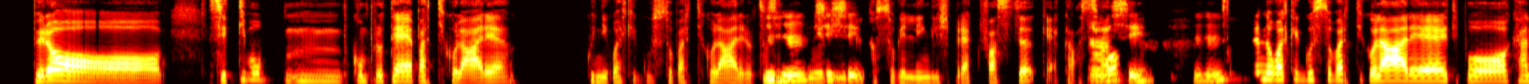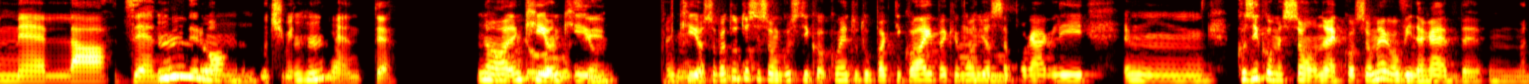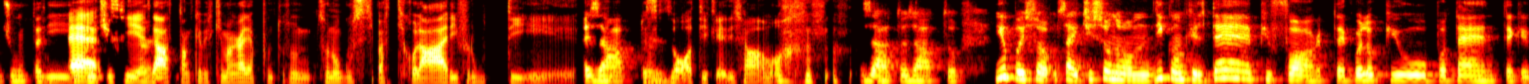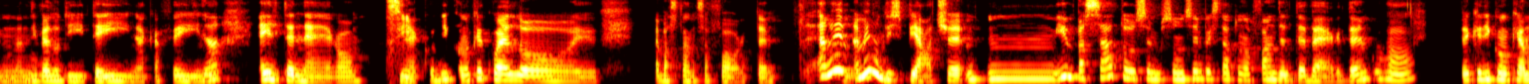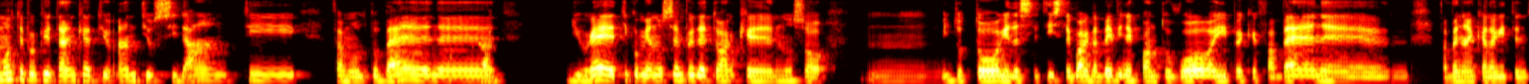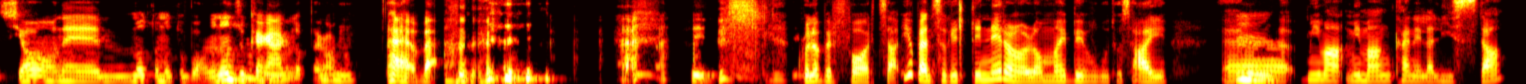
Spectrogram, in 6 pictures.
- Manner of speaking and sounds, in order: drawn out: "Però"; other background noise; in English: "english breakfast"; "classico" said as "cassico"; unintelligible speech; unintelligible speech; unintelligible speech; "secondo" said as "seono"; chuckle; unintelligible speech; chuckle
- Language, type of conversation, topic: Italian, unstructured, Preferisci il caffè o il tè per iniziare la giornata e perché?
